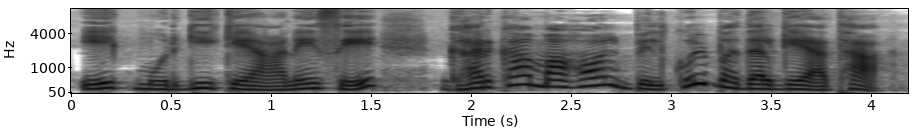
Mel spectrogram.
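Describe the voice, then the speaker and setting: Woman narrating a kids cartoon story, slow pace, really animated pitch. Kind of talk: scripted children's story narration.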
